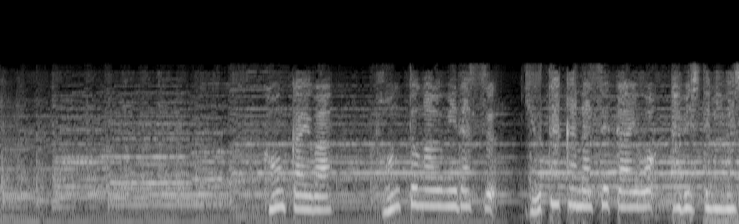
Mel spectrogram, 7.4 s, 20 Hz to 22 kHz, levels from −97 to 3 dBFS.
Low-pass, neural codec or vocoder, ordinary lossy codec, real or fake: 7.2 kHz; none; Opus, 16 kbps; real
